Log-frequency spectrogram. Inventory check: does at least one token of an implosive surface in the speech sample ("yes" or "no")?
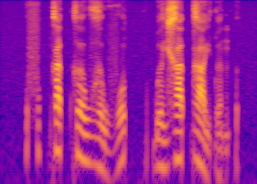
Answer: yes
